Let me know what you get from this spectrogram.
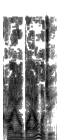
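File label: "cryobiology", British English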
